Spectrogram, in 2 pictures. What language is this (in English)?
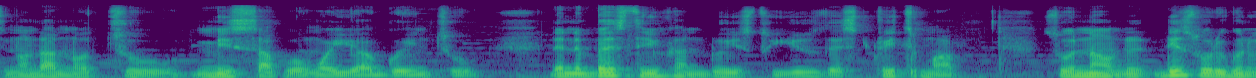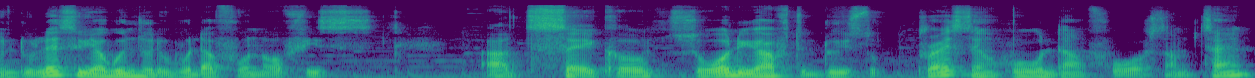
English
